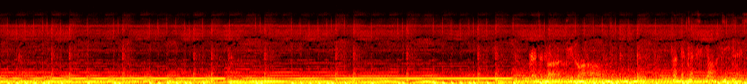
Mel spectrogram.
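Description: Instrumental passage of a grindcore band's demo recording: bass guitar and guitar over a busy, driving low rhythm, with a held note that stops about ten seconds in, after which the sound gets denser and harsher.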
